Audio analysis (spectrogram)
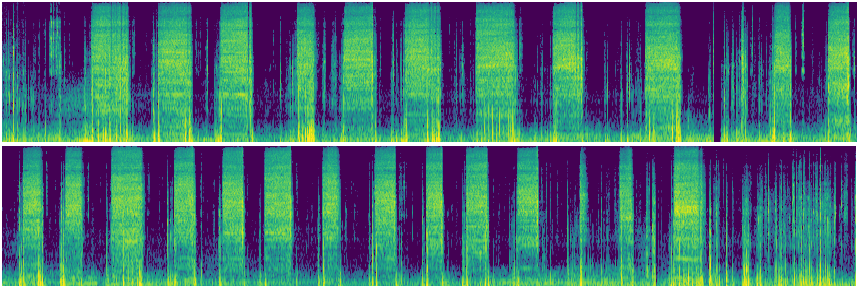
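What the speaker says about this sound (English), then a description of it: "Test again with the lipo, and then I'll screw it all together." Screws are driven together by hand into the plastic shell of a Nerf Evader blaster, a long run of quick ratcheting clicks and small mechanical bursts with short gaps, heard up close and fairly quiet.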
